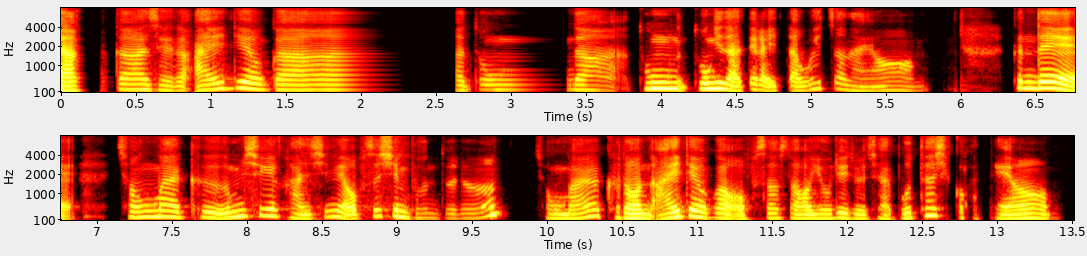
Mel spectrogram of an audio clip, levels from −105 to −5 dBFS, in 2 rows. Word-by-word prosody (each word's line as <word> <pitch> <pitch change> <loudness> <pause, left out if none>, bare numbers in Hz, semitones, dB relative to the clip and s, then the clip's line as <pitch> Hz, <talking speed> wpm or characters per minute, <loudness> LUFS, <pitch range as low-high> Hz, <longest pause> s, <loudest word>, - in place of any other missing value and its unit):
아까 165 +5 +1
제가 155 -4 -8
아이디어가 170 -3 -2 0.5
아 160 - -8
동 170 +1 -13 0.2
나 165 -3 -7
동 215 +1 +7
동이 205 +1 +6
날 165 -7 +3
때가 185 +3 -3
있다고 150 +3 -5
했잖아요. 150 -7 -10 0.6
근데 220 - +6 0.3
정말 200 +1 0
그 175 -5 -2
음식에 225 +6 +1
관심이 175 +2 -4
없으신 215 +9 0
분들은 160 - -4 0.2
정말 150 +8 -2
그런 155 -7 +3
아이디어가 180 -1 +4
없어서 155 -3 -2
요리를 150 0 -3
잘 145 0 -10
못 170 +9 -5
하실 250 0 0
것 - - -14
같아요. 150 +1 -1
170 Hz, 290 characters per minute, -22 LUFS, 155-200 Hz, 0.6 s, 동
